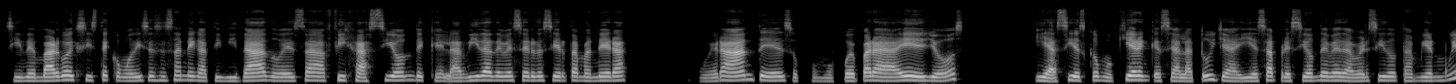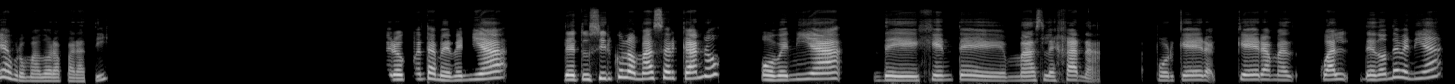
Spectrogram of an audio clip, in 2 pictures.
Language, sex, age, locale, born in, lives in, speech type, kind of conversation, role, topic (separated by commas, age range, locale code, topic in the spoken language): Spanish, female, 50-54, es-MX, Mexico, Mexico, conversation, podcast, host, ¿Cómo manejas la presión social al tomar decisiones personales?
